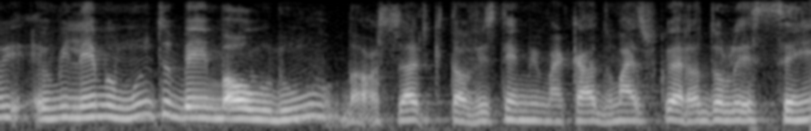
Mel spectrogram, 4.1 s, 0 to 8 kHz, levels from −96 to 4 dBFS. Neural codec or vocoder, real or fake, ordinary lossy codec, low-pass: none; real; none; none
